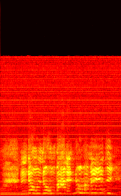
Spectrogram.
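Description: Live gospel song: a man singing with a wavering vibrato over a steady, held instrumental accompaniment.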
